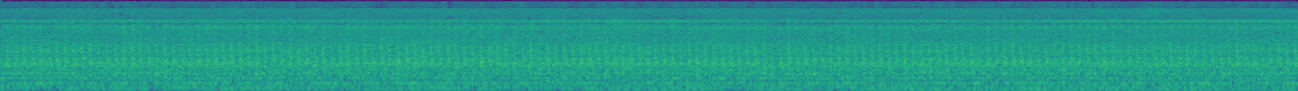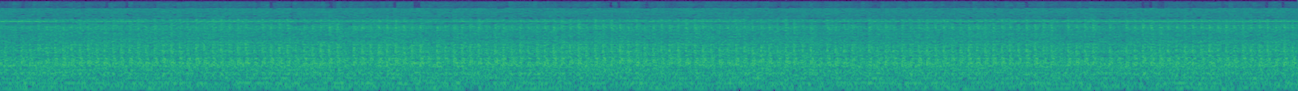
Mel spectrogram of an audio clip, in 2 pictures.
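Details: Kolin aircon less than a year old: a steady buzzy rattle over the unit's constant running hum; something inside vibrating loose, cause unknown.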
